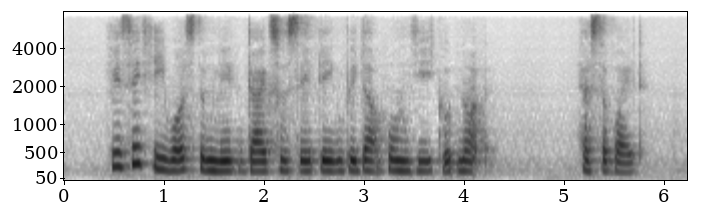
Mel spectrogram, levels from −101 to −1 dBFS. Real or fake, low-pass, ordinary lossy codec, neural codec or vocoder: fake; 7.2 kHz; none; codec, 16 kHz, 0.5 kbps, FunCodec, trained on LibriTTS, 25 frames a second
